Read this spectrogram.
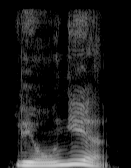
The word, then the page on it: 留念: liú niàn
